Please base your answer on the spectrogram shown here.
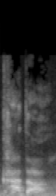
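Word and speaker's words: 가다: Man merkt schon, dass das G an diesem Doppel-Gs etwas sehr kurz und prägnant ausgesprochen wird. Als Vergleichwort habe ich dann das Wort Kada, das einfach gehen heißt auf Koreanisch, der Infinitiv. Vielleicht merkt ihr da schon den Unterschied zwischen Galgemada und Kada. Das eine wird Ga und das andere Ka ausgesprochen.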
